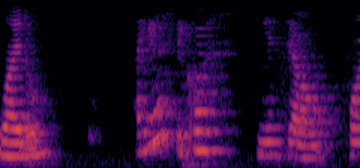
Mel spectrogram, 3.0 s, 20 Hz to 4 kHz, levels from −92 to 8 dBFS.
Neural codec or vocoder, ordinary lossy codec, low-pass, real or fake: none; AAC, 32 kbps; 3.6 kHz; real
